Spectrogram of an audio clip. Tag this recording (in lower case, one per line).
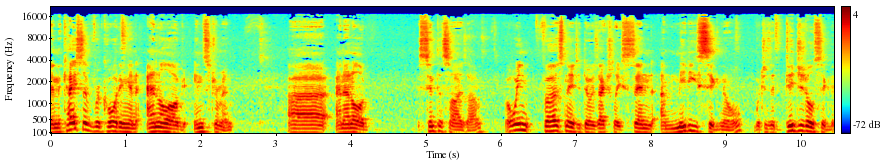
speech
